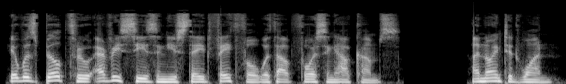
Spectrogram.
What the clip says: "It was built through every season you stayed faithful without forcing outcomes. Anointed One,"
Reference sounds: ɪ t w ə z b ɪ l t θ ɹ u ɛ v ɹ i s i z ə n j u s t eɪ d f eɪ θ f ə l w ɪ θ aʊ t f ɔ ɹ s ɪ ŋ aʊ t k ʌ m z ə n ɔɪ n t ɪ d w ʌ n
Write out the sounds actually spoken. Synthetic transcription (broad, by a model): ɪ t w ə z b ɪ l t θ ɹ u ɛ v ɹ i s i z ə n j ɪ s t eɪ d f eɪ θ f ə l w ɪ θ aʊ t f ɔ ɹ s ɪ ŋ aʊ t k ʌ m z ə n ɔɪ n t ɪ d w ʌ n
